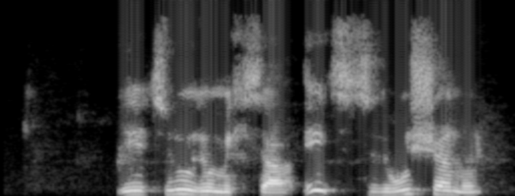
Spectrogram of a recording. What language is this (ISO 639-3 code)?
kab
